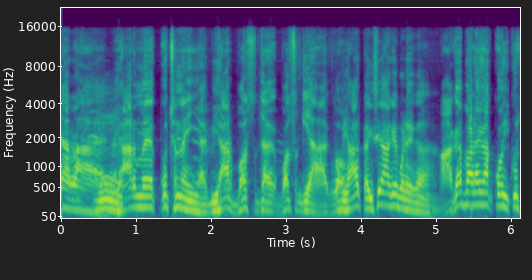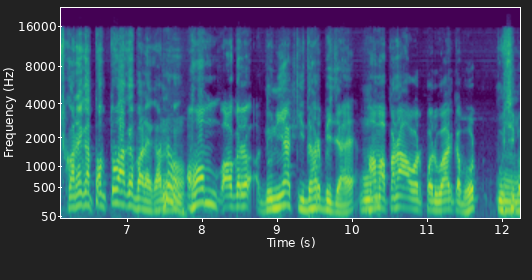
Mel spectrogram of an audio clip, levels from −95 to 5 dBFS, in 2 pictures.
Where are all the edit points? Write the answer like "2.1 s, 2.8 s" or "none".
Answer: 7.8 s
